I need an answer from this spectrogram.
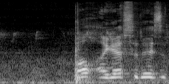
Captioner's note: birds singing happily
